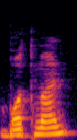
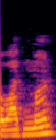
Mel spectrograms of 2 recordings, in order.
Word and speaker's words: Batman: No sé, creo que técnicamente se pronuncia como Botman o algo así, pero sé que es una ciudad que se llama Batman y que denunció a Warner Brothers.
